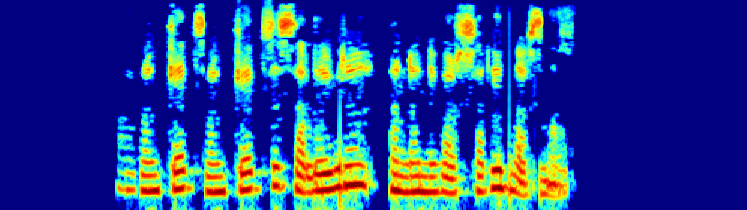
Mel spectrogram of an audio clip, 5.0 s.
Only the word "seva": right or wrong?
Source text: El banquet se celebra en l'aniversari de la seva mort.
wrong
